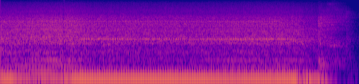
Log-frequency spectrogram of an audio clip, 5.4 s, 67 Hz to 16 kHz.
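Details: Honda J32 engine swap with Stage 3 clutch, upsized 390cc injectors and a retuned fuel map: deep, strong rev held steady and clean, then drops away smoothly at shutdown; crisp response, pulls hard, no misfire or knock.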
